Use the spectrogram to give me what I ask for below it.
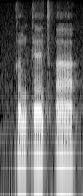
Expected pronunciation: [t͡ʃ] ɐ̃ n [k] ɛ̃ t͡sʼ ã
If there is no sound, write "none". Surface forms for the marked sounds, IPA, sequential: k, k

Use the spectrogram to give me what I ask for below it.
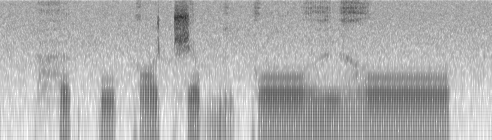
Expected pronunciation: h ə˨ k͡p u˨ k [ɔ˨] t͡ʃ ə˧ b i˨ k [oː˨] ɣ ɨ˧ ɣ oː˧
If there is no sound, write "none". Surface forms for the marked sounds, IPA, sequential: ɔ˨, oː˧

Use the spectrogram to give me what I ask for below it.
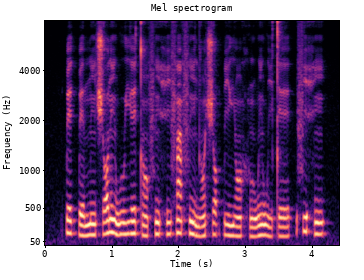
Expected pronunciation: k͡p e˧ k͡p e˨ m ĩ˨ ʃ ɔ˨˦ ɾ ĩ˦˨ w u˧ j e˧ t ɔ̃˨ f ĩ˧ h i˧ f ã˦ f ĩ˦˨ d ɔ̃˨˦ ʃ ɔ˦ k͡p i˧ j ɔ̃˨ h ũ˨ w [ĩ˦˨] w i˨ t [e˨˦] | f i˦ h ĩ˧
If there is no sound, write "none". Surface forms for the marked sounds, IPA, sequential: ĩ˧, e˧

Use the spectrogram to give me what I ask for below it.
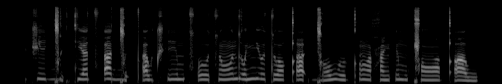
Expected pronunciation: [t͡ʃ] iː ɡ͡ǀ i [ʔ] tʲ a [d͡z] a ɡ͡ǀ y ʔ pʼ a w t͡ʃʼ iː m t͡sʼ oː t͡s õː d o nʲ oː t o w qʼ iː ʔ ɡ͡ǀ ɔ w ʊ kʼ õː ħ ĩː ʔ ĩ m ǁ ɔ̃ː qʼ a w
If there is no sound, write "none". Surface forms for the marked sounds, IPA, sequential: t͡ʃ, ʔ, t͡sʼ

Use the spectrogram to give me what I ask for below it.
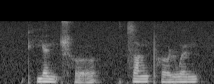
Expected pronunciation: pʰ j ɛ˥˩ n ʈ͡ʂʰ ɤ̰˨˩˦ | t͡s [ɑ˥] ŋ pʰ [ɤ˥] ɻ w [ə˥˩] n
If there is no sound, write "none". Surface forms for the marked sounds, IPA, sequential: ɑ˥, ɤ˧˥, ə˥

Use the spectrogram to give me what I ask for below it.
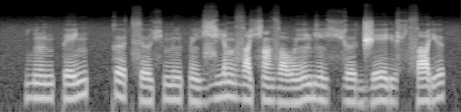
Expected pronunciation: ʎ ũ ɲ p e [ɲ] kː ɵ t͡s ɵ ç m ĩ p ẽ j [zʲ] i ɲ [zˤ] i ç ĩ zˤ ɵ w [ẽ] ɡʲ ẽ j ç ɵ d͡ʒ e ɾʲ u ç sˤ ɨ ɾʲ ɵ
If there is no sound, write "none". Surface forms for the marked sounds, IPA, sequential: ɲ, ʑ, zˤ, ẽ

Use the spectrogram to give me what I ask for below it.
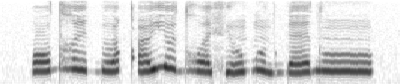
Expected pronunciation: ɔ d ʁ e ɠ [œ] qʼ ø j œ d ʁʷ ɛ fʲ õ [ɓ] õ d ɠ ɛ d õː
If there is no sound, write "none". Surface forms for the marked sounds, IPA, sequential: ɵ, ɓ

